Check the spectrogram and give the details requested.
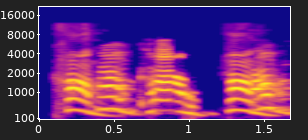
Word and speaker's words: calm: be hum একই হবে এটা কি calm হবে calm it should be calm L silent calm মানে calm and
